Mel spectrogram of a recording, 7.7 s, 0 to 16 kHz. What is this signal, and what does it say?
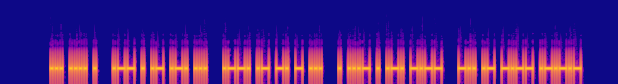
Morse code, heard as a keyed tone, about 40 wpm, 700 Hz. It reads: SHE WEARS PANTS EVERY DAY.
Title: Additional Easy Phrases 40wpm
